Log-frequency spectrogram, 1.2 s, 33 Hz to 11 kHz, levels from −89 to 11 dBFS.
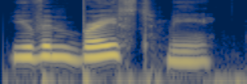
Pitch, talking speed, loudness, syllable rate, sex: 200 Hz, 145 wpm, -15 LUFS, 5.8 syllables/s, female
